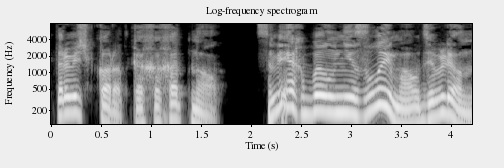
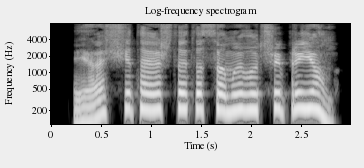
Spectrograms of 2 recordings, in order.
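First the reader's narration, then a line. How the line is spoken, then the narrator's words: Calm, slightly defiant. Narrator (Russian): ответила она спокойно, с легким вызовом в голосе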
